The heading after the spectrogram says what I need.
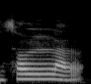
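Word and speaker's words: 설날: seperti Conto kata ini solal solal kan tulisannya tuh sol Nal tapi dibacanya itu e solal jadi eh berbunyi l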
